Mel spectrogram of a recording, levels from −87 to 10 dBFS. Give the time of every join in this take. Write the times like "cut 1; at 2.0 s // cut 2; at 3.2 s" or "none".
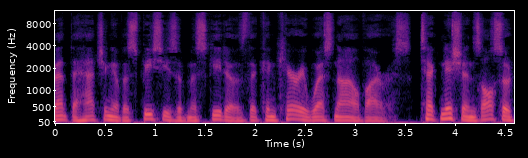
cut 1; at 3.6 s

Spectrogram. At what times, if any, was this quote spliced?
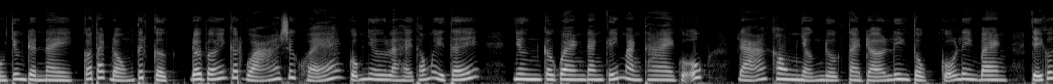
none

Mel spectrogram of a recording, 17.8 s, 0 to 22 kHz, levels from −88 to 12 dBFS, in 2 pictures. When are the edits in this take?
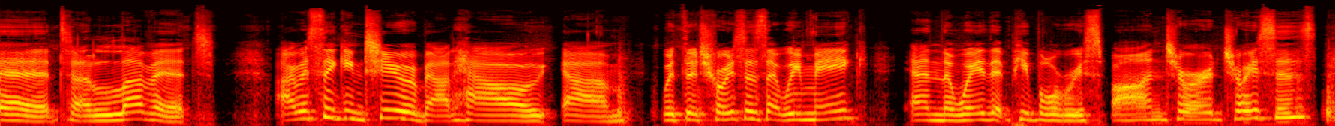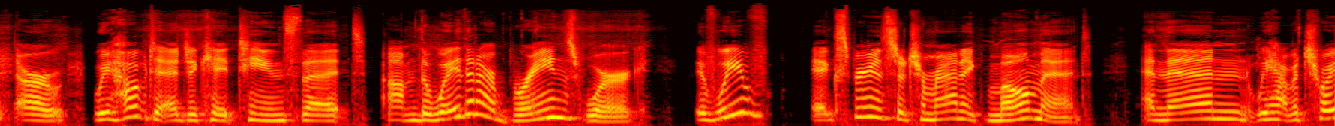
cut 1; at 9.0 s // cut 2; at 11.4 s

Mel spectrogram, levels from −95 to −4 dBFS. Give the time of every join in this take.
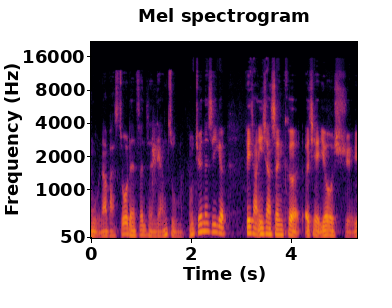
cut 1; at 2.0 s

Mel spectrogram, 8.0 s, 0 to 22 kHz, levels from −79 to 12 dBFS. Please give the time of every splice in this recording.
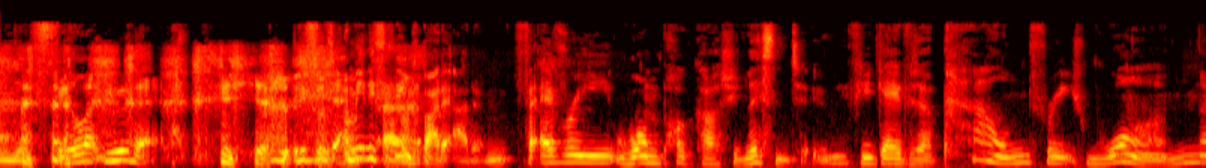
cut 1; at 5.8 s

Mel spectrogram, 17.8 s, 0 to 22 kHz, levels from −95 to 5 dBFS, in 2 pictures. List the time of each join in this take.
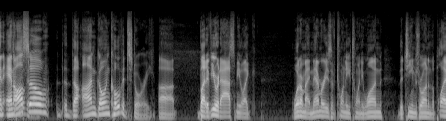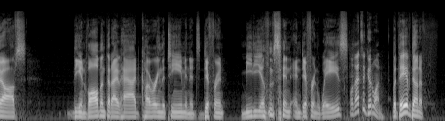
cut 1; at 3.1 s // cut 2; at 16.7 s

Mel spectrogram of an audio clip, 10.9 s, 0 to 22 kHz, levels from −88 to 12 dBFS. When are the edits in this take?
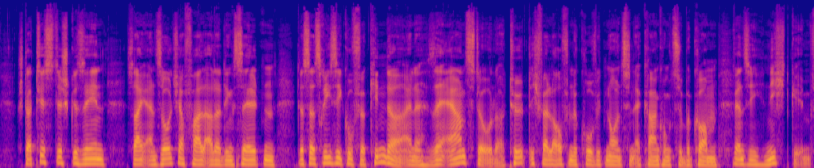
cut 1; at 3.2 s // cut 2; at 9.8 s

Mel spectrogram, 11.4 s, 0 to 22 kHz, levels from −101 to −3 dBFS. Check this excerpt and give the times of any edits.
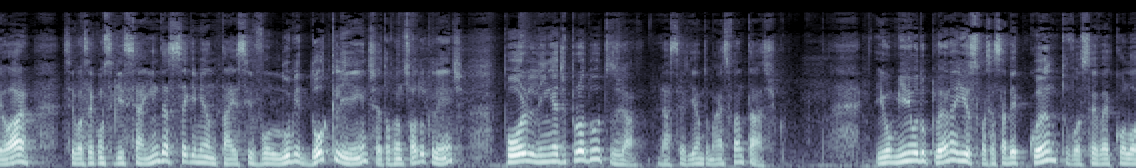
cut 1; at 7.0 s // cut 2; at 8.6 s

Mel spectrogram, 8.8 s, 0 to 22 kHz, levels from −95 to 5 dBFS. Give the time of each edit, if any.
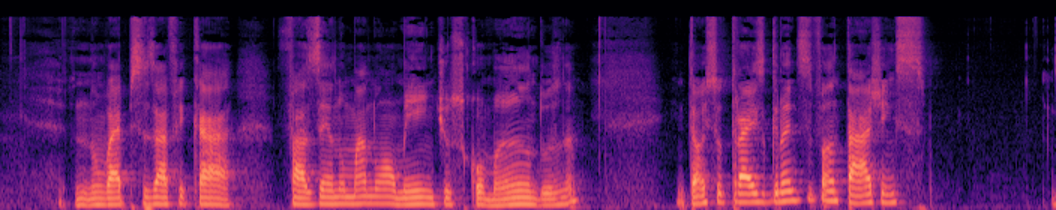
none

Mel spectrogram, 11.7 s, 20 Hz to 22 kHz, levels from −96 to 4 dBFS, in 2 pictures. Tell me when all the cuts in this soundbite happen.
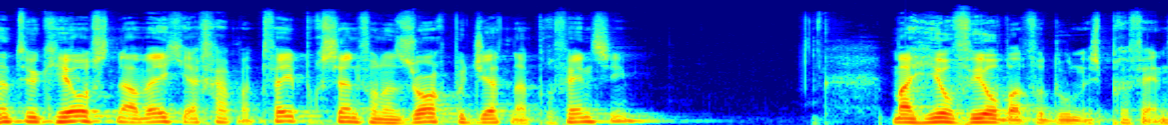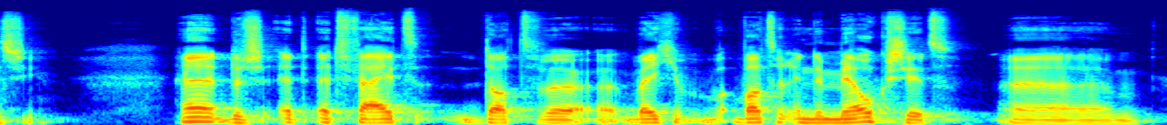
none

